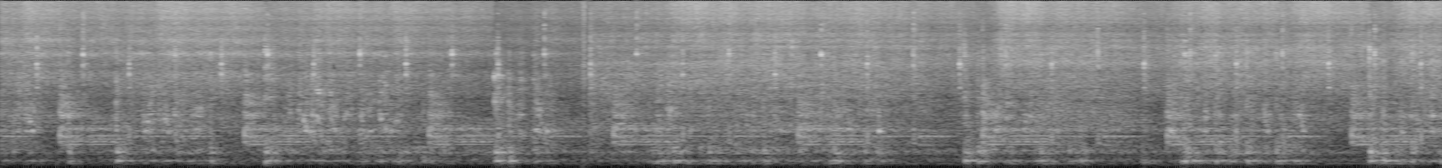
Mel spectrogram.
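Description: Stir-fry sizzling in a wok over a high gas flame, a steady hiss as chicken and vegetables are tossed. Under it runs a repeating pattern of steady tones in short blocks.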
